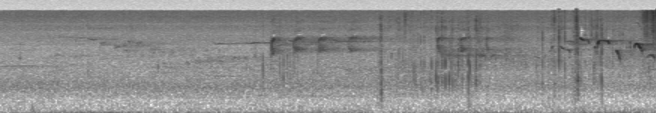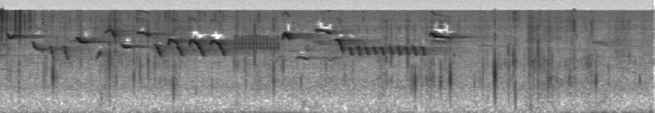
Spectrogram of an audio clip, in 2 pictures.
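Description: A songbird singing outdoors, with short high chirps starting about two seconds in and a fast trill near the end, over footsteps crunching on gravel and a steady low rumble.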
